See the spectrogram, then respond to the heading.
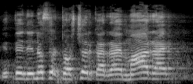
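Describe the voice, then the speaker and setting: Woman, high voice, urgent accusing appeal, echoey room at home. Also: steady tone, fast, fairly bright tone. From Pakistan. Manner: urgent, accusing, repetitive pleading. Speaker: mother making a public appeal. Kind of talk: impassioned complaint to camera. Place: her home, indoors.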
